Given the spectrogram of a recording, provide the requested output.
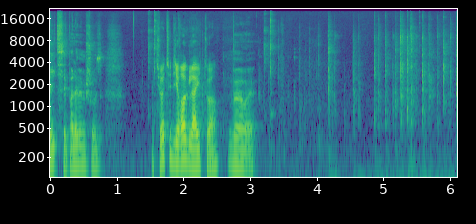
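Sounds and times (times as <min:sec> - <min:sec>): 
speech: 0:00.0 - 0:03.3
two computer keyboards typing: 0:03.1 - 0:06.0.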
